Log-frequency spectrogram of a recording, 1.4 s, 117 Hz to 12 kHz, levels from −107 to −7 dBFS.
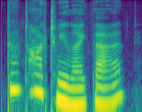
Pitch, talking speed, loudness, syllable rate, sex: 210 Hz, 250 wpm, -15 LUFS, 5.0 syllables/s, female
